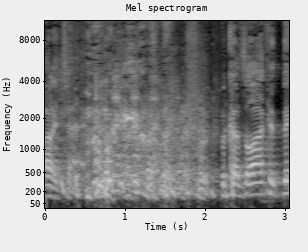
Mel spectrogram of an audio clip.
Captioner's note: audience laughing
